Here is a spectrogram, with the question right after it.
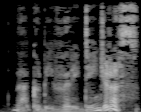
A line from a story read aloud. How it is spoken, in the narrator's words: he muttered, as though to himself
